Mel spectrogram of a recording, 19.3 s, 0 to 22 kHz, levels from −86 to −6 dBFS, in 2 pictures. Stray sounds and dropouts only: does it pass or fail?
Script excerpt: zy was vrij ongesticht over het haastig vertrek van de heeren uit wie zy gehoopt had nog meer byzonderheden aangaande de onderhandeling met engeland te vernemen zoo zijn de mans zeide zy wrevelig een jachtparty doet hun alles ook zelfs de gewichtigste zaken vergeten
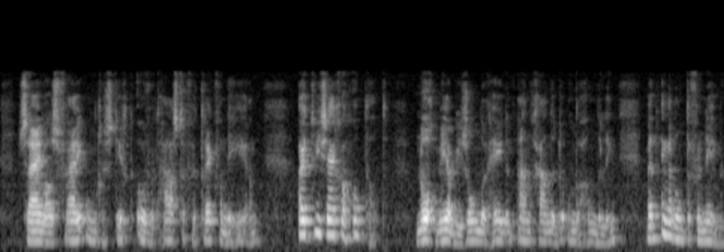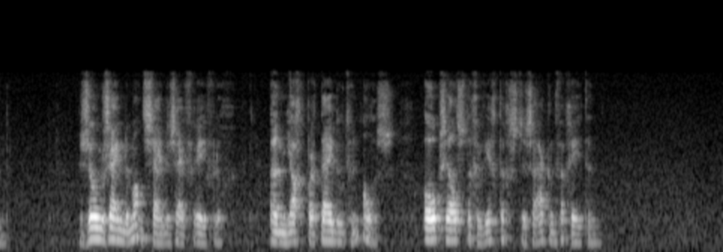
pass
